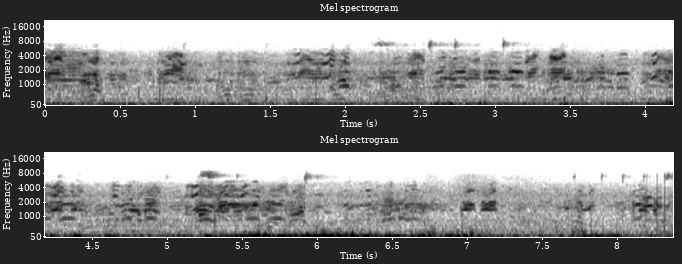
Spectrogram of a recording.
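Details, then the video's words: Noisy flock of migrating Canada geese at Lambwath Lakes, Aldborough, many birds honking at once in a continuous, overlapping clamour over a strong low-pitched rumble, possibly wind. "migrating Canadian geese"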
